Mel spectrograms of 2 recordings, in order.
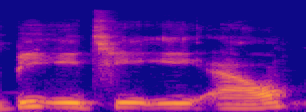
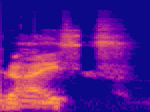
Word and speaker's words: Betelgeuse: Beetlejuice is always spelled so weird because it's Betelgeuse, which is always so weird.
